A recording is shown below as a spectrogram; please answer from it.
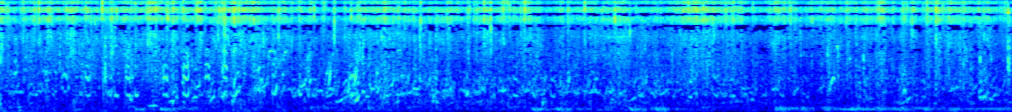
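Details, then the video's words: Excited guinea pigs in a group, giving rapid, irregular little squeaks and chatter over soft rustling, with a constant low droning hum in the background. "Exited Guinea pigs make noises"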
